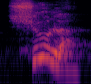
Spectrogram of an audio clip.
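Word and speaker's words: Schule: the word in german the word school does not have that hard c h in german the words school is shuru shula and so shula is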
